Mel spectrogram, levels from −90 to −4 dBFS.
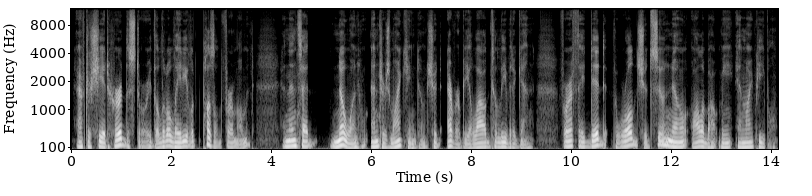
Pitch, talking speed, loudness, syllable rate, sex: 110 Hz, 195 wpm, -21 LUFS, 5.1 syllables/s, male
